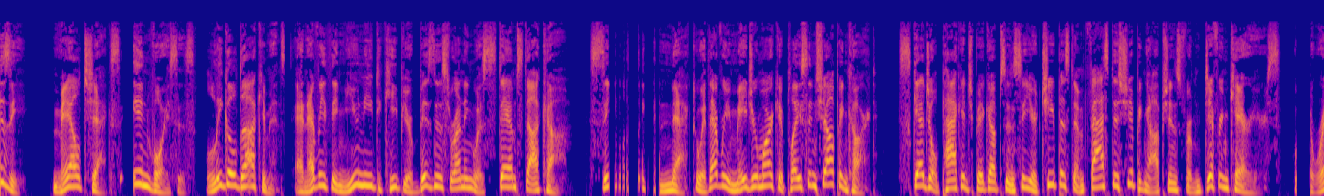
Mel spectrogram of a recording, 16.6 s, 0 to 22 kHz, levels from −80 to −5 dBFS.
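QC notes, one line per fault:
3.53 to 3.65 s, digital broadcast dropout: right after "checks invoices legal" the speech dips out for about 72 ms, with a quick 20 ms fade, then comes back at "and everything you need". The receiver muted over what sounds like three bad frames.
7.59 to 8.25 s, digital broadcast dropout: a stuttery patch of several short holes totalling about 408 ms spread over 624 ms, the longest run around 120 ms, before "with every major marketplace". Lots of failed frames, so the receiver keeps muting and recovering.
16.18 to 16.39 s, digital broadcast dropout: one more 168 ms mute with a 20 ms fade right near the end. The signal dropped briefly, and whatever was sent during that gap is simply gone.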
